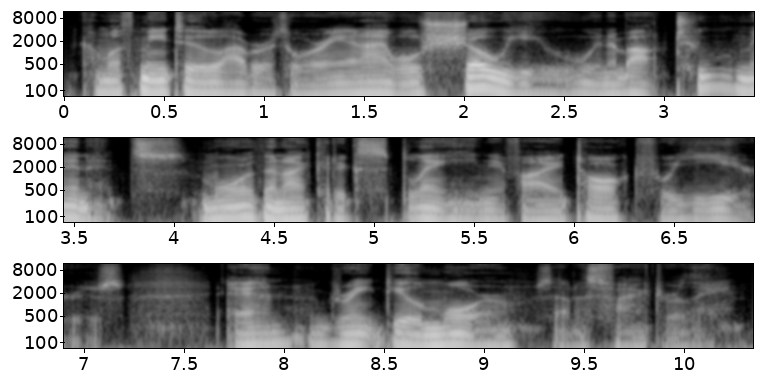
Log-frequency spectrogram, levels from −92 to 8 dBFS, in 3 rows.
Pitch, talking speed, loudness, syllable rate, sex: 80 Hz, 180 wpm, -21 LUFS, 4.7 syllables/s, male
